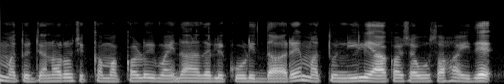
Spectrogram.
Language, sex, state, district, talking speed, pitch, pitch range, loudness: Kannada, male, Karnataka, Bangalore, 130 wpm, 145 Hz, 140-150 Hz, -20 LUFS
